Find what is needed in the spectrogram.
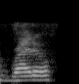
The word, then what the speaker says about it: bridle: Do not be like a horse or a mule without understanding, whose temper must be curbed with bit and brittle. a bit in a brittle is something that they put in their mouth and then bridle. Did I say it right? Brittle, bridle, B-R-I-D-L-E.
